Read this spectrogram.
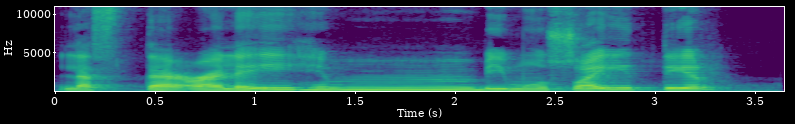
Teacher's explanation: இந்த ராவ எப்பவுமே தர்க்கிக்கா மெல்லினமாதான் ஓதணும்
